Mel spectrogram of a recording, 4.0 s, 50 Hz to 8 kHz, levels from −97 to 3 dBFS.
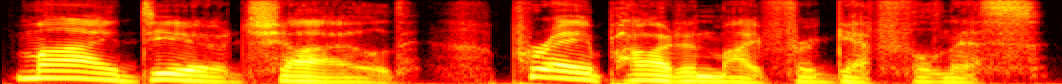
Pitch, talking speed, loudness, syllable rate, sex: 135 Hz, 90 wpm, -16 LUFS, 3.1 syllables/s, male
